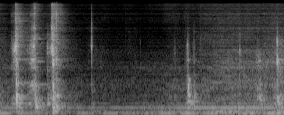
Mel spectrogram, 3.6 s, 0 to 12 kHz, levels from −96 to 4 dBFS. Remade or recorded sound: remade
